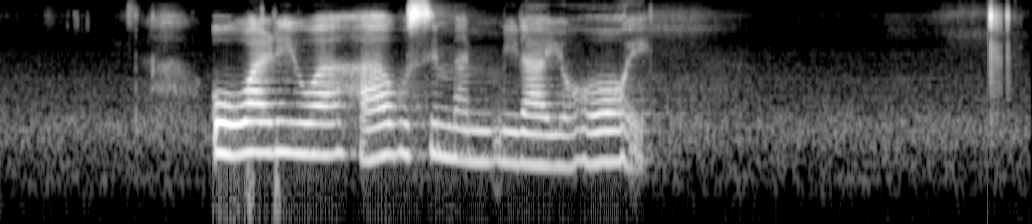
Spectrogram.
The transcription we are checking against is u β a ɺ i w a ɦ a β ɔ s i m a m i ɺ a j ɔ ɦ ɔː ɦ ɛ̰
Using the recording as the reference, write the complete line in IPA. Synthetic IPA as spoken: u w a ɺ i w a ɦ a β u s i m a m i ɺ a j ɔ ɦ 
